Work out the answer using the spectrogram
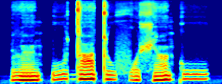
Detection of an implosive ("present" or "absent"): absent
